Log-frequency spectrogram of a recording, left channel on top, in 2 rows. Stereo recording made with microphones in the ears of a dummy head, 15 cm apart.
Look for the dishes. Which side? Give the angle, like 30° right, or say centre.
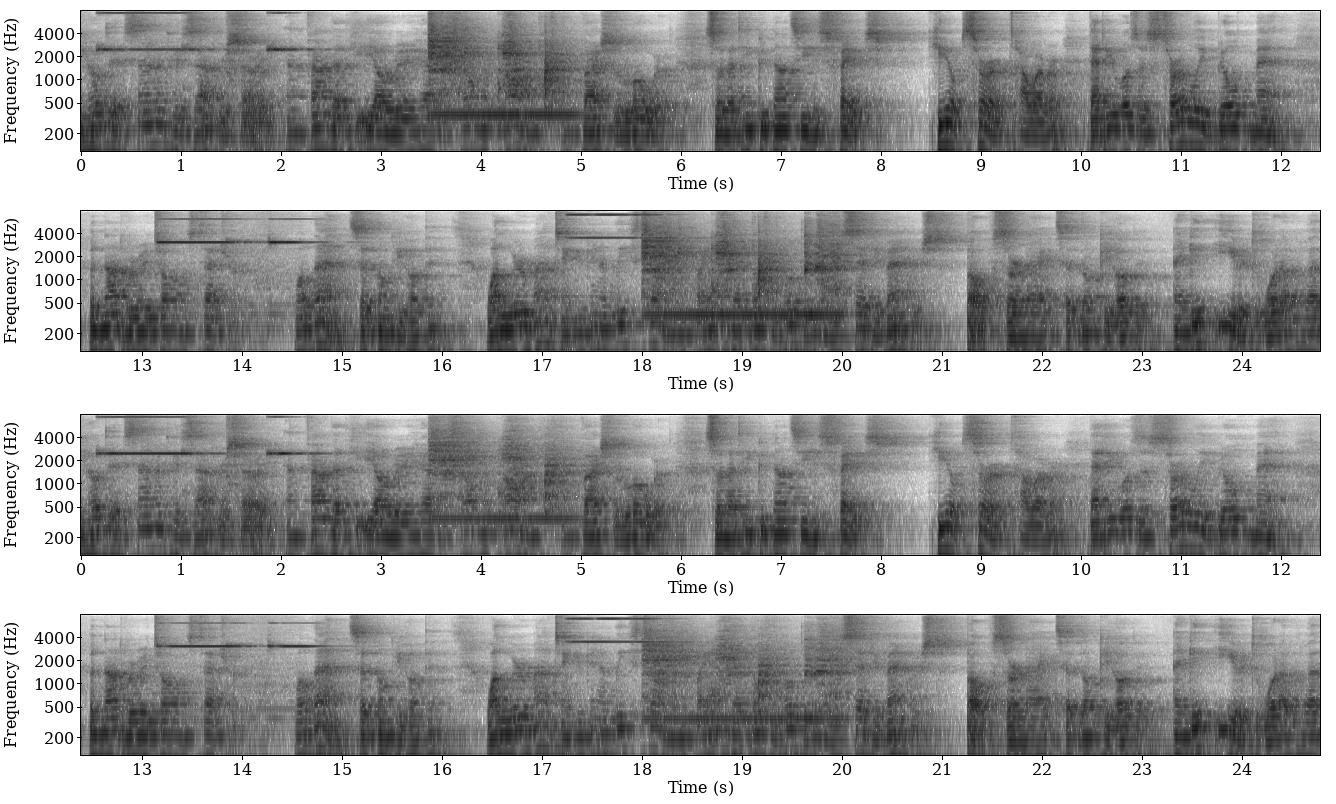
50° left.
